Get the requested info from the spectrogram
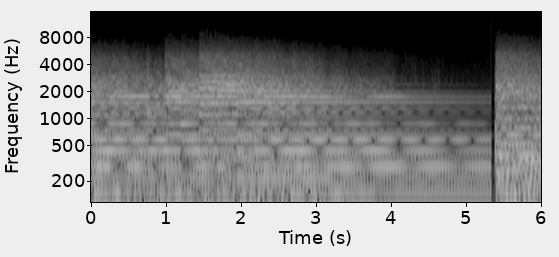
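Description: Electric guitar through a Blackstar Amplug 2 Fly headphone amp on its Crunch channel, with mild overdrive and no effects. A strummed chord rings out and fades, then cuts off just past five seconds. A new strummed passage starts at once with the ISF tone control turned up to 10.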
